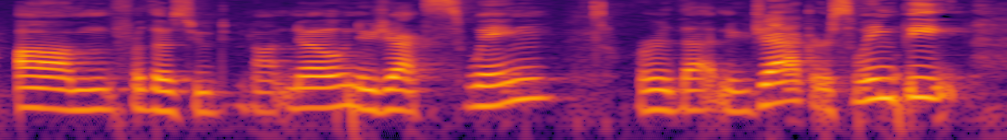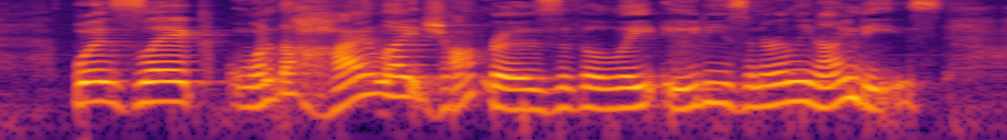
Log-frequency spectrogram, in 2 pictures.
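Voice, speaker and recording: A woman speaks with an American accent at a fairly slow pace. Noticeable background noise is present. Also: medium pitch for a woman, ordinary pitch variation. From US South. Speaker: radio DJ. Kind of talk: casual radio show links. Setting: studio. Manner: animated.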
